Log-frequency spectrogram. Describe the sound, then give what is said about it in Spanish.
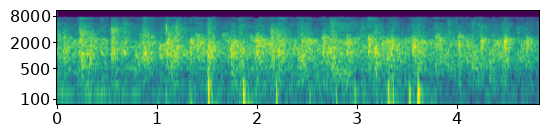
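Steady applause from a crowd, a dense wash of many hands clapping at moderate volume for the full five seconds, with a few sharper individual claps standing out. “Hay aplausos.”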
